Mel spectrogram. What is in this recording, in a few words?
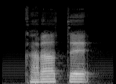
"karate", Japanese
